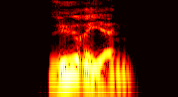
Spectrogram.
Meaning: Syria (a country in West Asia in the Middle East)
- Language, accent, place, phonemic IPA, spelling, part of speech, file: German, Germany, Berlin, /ˈzyːʁiən/, Syrien, proper noun, De-Syrien.ogg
